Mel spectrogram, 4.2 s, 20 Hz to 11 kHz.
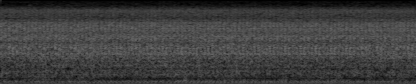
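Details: Nissan Terrano with FS5R30A 5-speed manual diesel gearbox: steady diesel clatter at idle, even low rumble, no whine, rattle or grind from the gearbox; sounds normal, checking whether sound changes with clutch pressed.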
